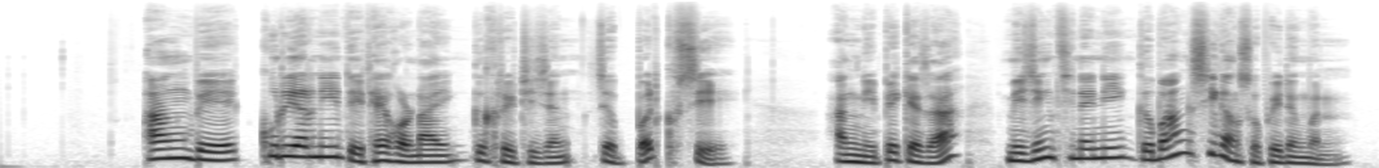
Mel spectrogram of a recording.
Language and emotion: Bodo, happy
